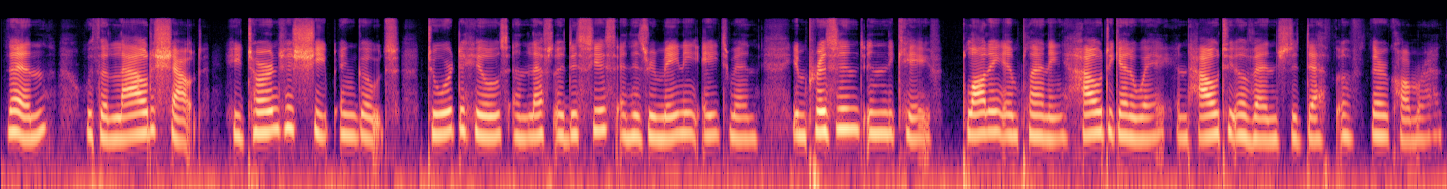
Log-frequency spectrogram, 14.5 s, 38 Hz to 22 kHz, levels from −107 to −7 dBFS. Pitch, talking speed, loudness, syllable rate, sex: 230 Hz, 175 wpm, -21 LUFS, 4.6 syllables/s, female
